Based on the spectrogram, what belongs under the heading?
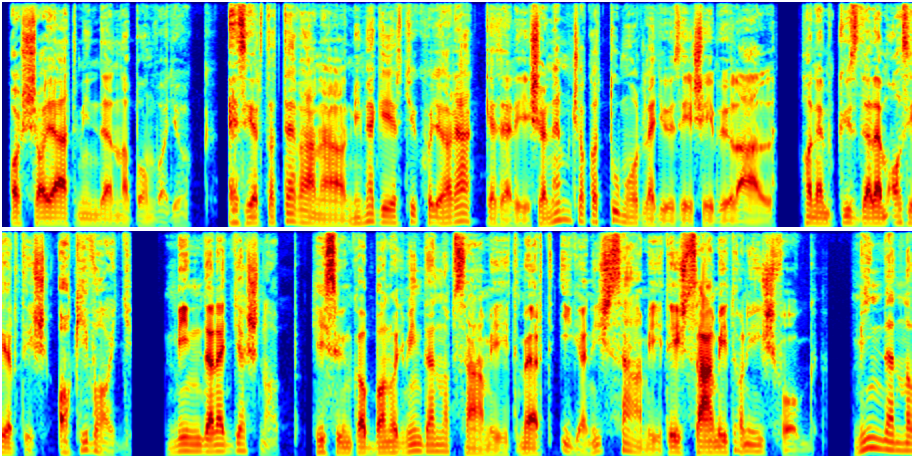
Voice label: hungarian m narration; voice demos

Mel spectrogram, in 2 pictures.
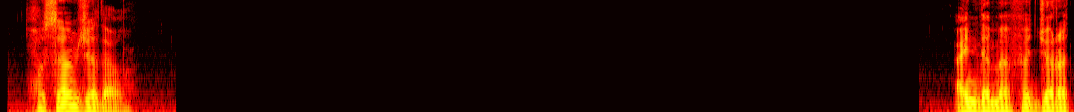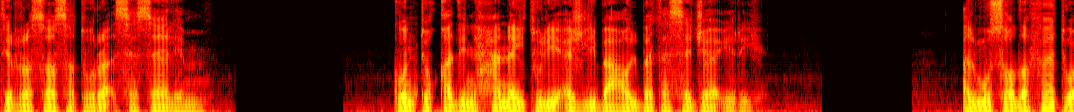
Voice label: arabic syrian m character; voice demos

